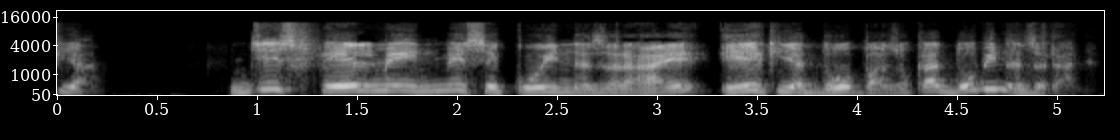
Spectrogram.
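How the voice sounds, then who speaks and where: A man teaches Arabic grammar in a classroom lesson, walking through each example slowly and letter by letter. He keeps asking the class a question and then answering it himself. His voice is bright and forward, recorded close and dry with almost no room sound. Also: high voice, dry recording. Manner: slow, spelled-out listing of letters and words.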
